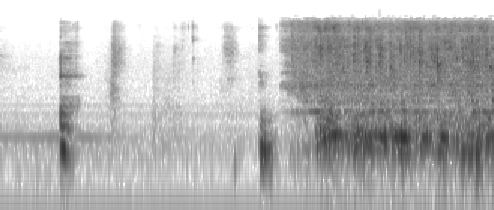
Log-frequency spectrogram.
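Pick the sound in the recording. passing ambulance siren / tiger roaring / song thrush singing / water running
water running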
